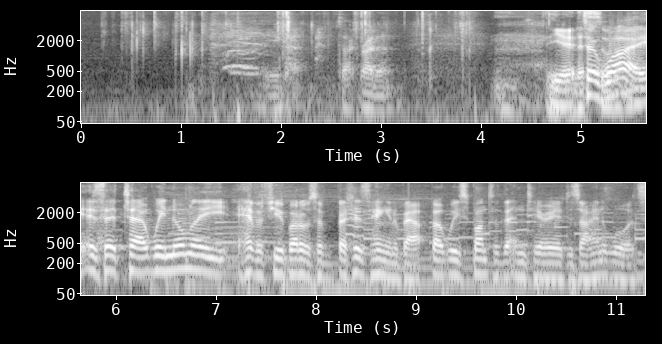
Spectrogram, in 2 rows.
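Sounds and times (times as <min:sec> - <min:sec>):
A4 paper sheet being crumpled: 0:00.0 - 0:04.1
speech: 0:01.9 - 0:03.2, 0:04.2 - 0:11.2.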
